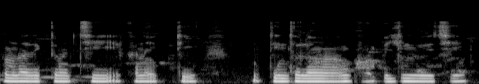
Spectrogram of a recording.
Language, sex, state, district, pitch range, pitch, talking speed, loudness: Bengali, male, West Bengal, Cooch Behar, 140-145 Hz, 140 Hz, 115 wpm, -17 LUFS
